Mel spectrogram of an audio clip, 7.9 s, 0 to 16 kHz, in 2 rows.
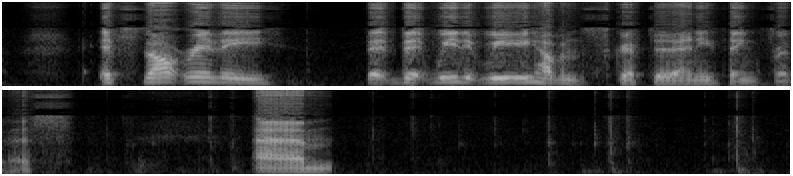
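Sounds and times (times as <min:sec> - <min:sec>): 
speech: 0:00.5 - 0:04.3, 0:05.2 - 0:05.7
computer keyboard typing: 0:04.4 - 0:07.8.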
